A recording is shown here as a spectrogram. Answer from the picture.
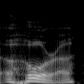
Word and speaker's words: Uhura: And what I really like, going on to Uhura... Did I call it Uhuru? You called her Uhuru. So, never mind. Sorry. Rhymes with the yazoo. Yoo-hoo glue. Well, you very politely corrected me. With just Uhura.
